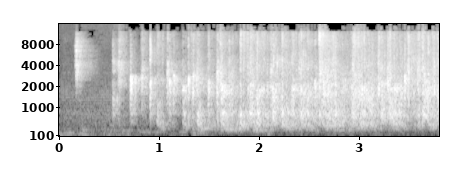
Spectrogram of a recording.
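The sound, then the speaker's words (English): At a Chicago Teachers Union leader's speech, an audience breaks into applause after a brief hesitant moment following a greeting to friends at the Charter School Network, quickly swelling into steady, dense clapping from many hands that stays loud through the end, with no voices over it. “Everyone was like, should we clap?”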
